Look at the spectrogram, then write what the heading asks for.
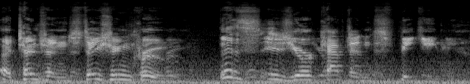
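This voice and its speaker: Over loud background noise, a man performs a put-on character voice. He speaks at a fairly slow pace. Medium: audio drama. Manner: dry, offhand.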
